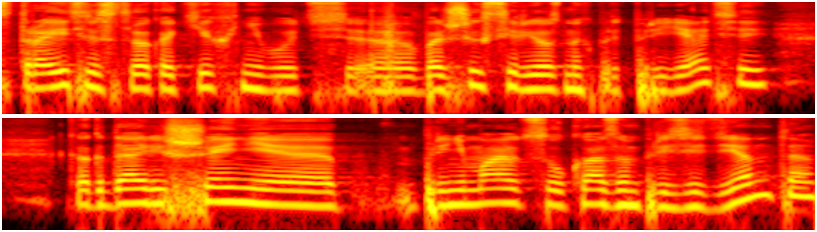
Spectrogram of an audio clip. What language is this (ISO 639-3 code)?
rus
